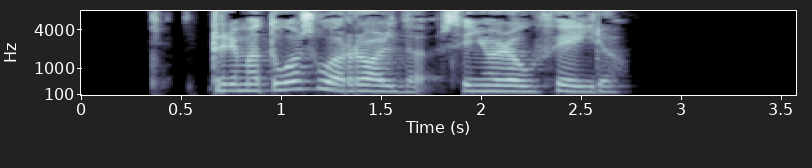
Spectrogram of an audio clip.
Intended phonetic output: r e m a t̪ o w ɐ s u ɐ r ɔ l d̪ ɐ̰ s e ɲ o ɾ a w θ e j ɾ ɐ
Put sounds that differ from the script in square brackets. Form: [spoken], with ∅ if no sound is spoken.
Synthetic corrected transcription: r e m a t̪ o w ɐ s u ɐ r ɔ l d̪ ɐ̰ s e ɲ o ɾ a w θ e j ɾ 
